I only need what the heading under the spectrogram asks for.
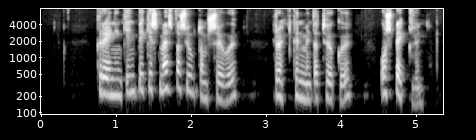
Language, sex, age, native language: Icelandic, female, 50-59, Icelandic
